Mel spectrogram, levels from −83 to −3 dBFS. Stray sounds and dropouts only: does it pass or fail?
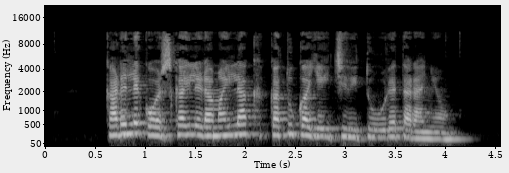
pass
